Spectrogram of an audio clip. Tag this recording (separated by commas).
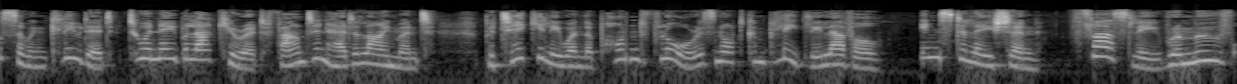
Speech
